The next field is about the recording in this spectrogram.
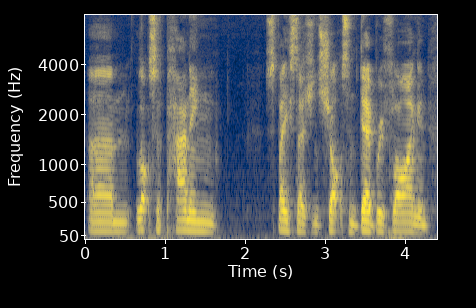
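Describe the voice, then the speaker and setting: A man's voice: medium pitch, steady tone, a little slow, fairly bright tone. A man hosting a podcast in a studio, reading out indie game news in an informal, explanatory way. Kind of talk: casual podcast news chat. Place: indoor studio.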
